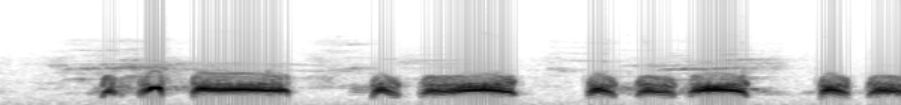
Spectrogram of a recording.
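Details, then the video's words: Spotted dove kept as a decoy bird to lure wild doves, cooing in phrases of two short clipped notes followed by one long steady coo, repeated several times; nothing else heard. "cu gáy kích bổi nhanh nổi/ cu gáy mồi cây thúc gù bài bản"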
